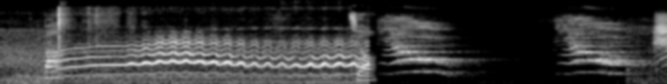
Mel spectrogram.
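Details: Cat giving a long, tremulous, wavering meow that lasts about three seconds, then two shorter falling mews after a brief pause.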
